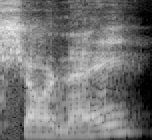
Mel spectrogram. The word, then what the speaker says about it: Char: did you I'm sorry how you said your name is Char yeah Char you said it right that sounds like an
